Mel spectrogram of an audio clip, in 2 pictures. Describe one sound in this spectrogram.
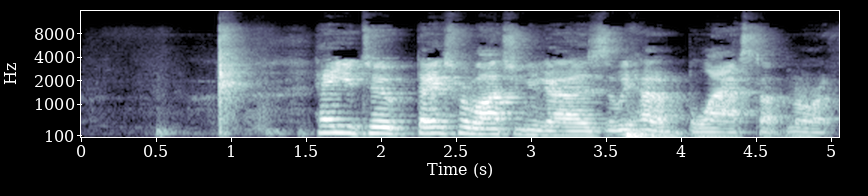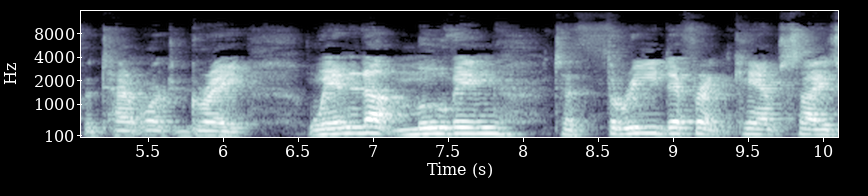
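A man talks calmly and close by to the listener.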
